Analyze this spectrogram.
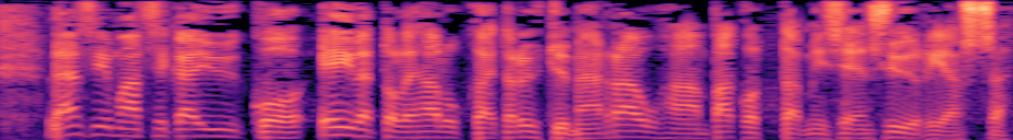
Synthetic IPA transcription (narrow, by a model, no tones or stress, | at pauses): lʔænsimɑːt̪sekɑyːkoːeiʋæt̪olehɑlukːɑit̪ɑryht̪ymæːnrɑuhɑːmpɑkot̪ːɑmiseːnsyːriɑ̰sːɑ̰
